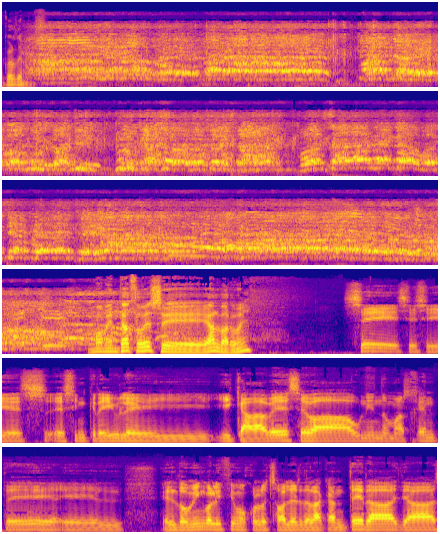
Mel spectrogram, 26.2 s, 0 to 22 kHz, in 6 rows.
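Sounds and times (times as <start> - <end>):
speech: 0.0 - 0.6, 14.0 - 15.7, 16.6 - 26.1
football team cheering and chanting celebrating a comeback win: 0.2 - 15.0.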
